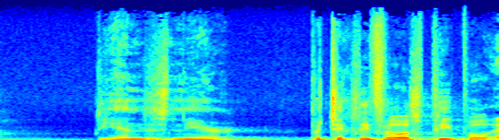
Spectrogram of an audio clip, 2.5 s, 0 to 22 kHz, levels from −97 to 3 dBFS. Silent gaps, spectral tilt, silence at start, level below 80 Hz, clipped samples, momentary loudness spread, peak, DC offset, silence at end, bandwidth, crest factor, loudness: none; -5 dB/octave; 0 s; -60 dBFS; under 0.1%; 11 LU; -8 dBFS; under 0.1%; 0 s; over 20 kHz; 16 dB; -24 LUFS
